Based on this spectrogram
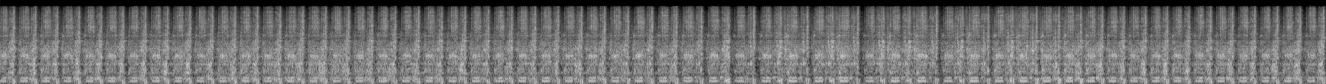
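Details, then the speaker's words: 1950s Cushman Cub single-cylinder four-stroke throttle-governed stationary engine on almost pure 91% rubbing alcohol, running richer than on gas: fast, uneven thumping, firing unsteadily and struggling. Rough running on alcohol fuel. "not happy with this decision Mo your it's almost pure rubbing alcohol you see the yellow's almost all gone that's an interesting sound the it's running a little bit richer than gas ever so"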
